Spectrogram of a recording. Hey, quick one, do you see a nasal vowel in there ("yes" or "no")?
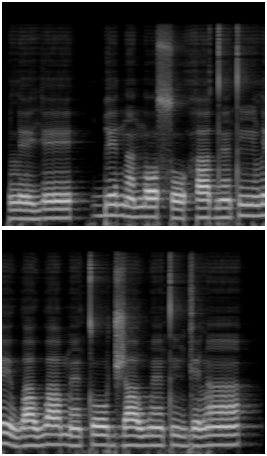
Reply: yes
